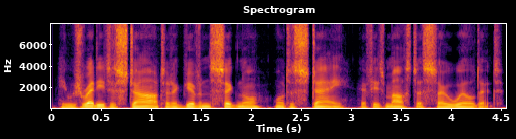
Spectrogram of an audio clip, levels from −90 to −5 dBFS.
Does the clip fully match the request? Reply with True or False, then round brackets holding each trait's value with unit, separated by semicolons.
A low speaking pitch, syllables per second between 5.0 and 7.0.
True (105 Hz; 5.4 syllables/s)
